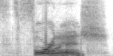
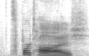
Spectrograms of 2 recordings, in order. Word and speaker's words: Sportage: Is the way you pronounce Sportage a Canadian thing? I just read that one too. I hear it said differently here in the States. So actually, it seems to be the States who are the only one that pronounce it as Sportage. Like the world is Sportage. everyone else is saying Sportage.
